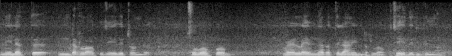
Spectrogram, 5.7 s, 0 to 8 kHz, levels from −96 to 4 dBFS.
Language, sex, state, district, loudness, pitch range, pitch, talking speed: Malayalam, male, Kerala, Kollam, -16 LUFS, 130-155 Hz, 140 Hz, 85 wpm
